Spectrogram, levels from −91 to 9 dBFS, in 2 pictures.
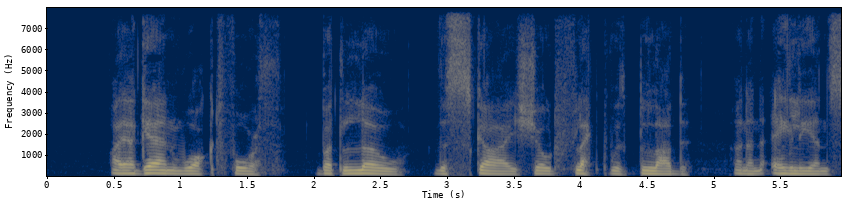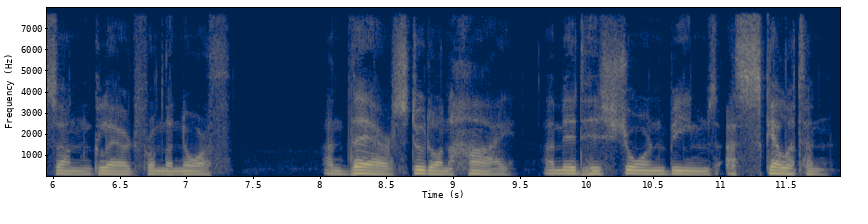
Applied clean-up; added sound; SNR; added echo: none; none; none; none.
